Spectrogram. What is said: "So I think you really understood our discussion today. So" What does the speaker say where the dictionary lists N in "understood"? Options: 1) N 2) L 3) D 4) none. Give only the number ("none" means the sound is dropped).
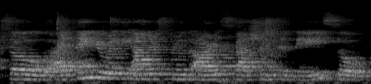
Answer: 1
